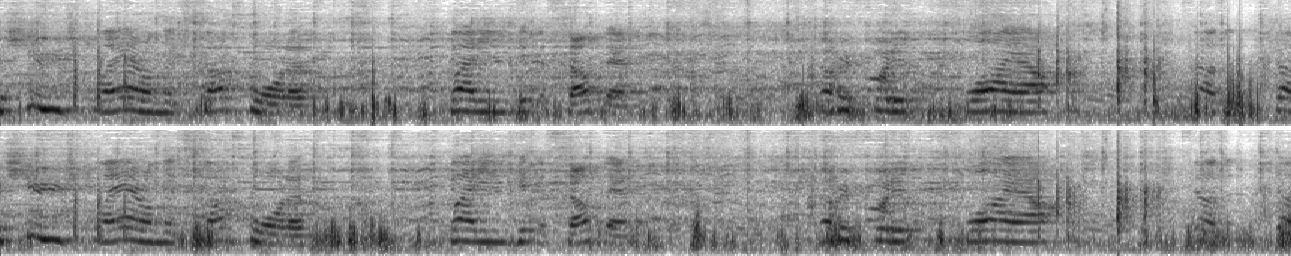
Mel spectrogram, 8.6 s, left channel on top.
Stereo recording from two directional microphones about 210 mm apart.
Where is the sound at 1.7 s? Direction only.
35° right (ahead or behind).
